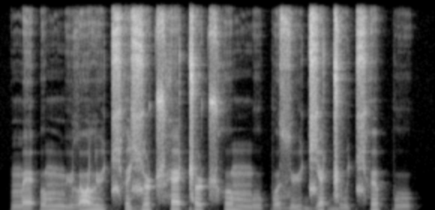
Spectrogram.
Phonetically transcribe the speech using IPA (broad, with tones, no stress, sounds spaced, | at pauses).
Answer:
m ɛ˨ ʔ ʊ˧ mː y˨ l ɔ˦ l y˧ t͡ɕʰ ɘ˦ ʑ ɵ˧ ʈ͡ʂʰ ɛ˦ ǁ ɵ˨ ʈ͡ʂʰ ʊ˦˨ mː u˨ p ʊ˨ z y˦˨ d͡ʑ ɛ˦ ɡ͡ǁ u˨ t͡ɕʰ ɘ˦ pː u˨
